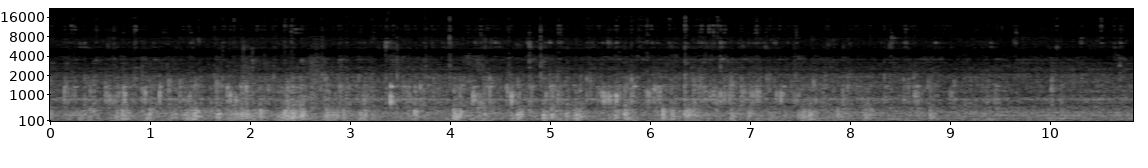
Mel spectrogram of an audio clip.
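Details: Ninja coffee maker after fixing five-beep error by blowing air through the water line to clear an air lock: soft gurgling, bubbling and drips as water heats and flows; brewing normally.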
